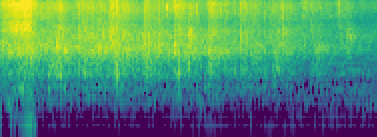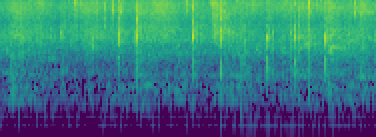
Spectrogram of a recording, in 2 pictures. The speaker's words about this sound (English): Y'all come give the big round of applause today.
